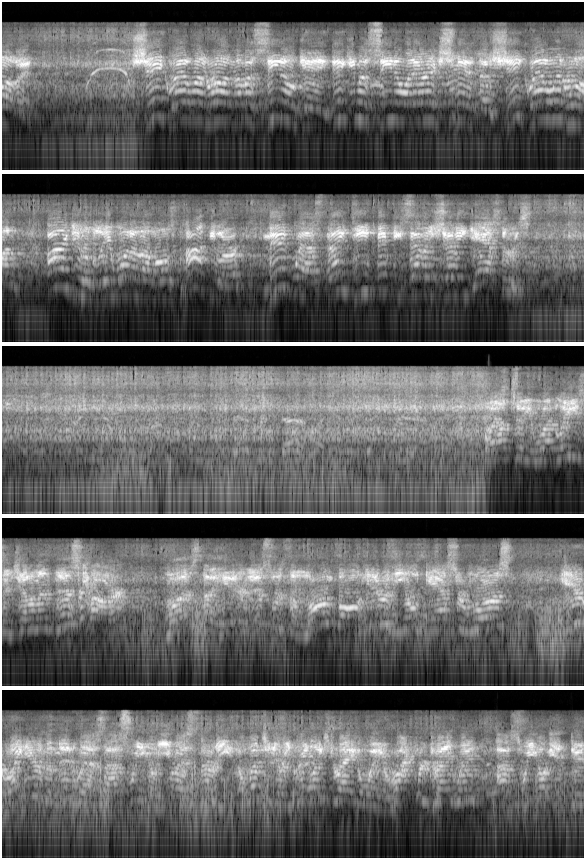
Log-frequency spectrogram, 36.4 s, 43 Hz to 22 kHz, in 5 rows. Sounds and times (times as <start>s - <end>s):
Speech: 0.0s - 0.4s, 1.6s - 13.9s, 17.3s - 19.9s, 20.6s - 28.2s, 28.8s - 36.3s.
